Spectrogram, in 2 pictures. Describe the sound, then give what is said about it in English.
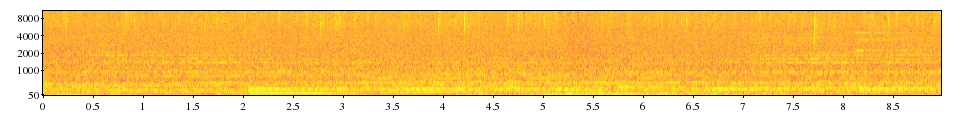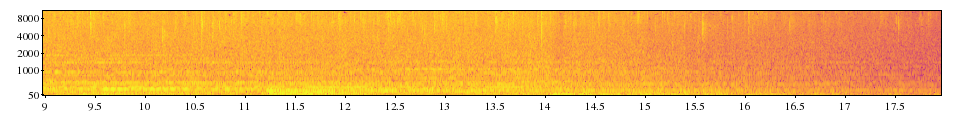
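Heavy rain pours steadily, a dense hiss of drops drumming on surfaces, with low rumbling underneath; it fades slightly near the end, and no one speaks. “The group stood silent, rain falling heavy upon them, mixing with the tears now flowing down their face.”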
